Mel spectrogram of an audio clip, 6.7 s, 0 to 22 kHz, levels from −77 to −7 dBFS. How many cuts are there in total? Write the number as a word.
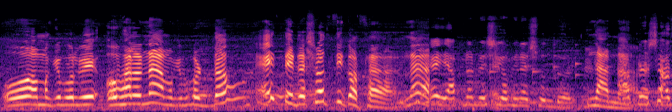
one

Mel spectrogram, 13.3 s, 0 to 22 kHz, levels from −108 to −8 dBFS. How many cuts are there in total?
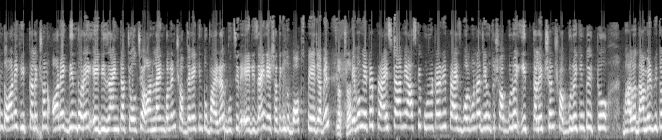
zero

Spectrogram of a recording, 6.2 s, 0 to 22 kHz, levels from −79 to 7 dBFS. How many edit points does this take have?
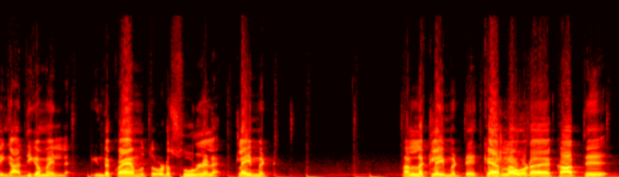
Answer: one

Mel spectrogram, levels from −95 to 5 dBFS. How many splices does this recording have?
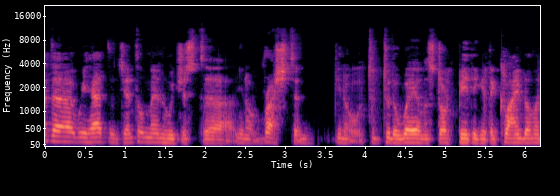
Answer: zero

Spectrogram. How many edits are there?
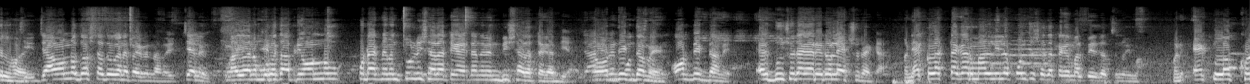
three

